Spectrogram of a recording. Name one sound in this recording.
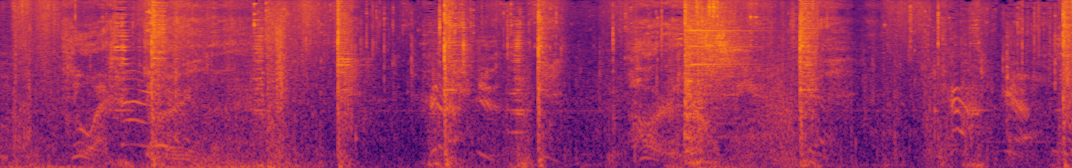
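Swords clash and clang with a ringing sound.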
